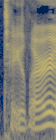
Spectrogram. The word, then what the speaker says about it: Taylr: And so she just kept it Taylr.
